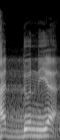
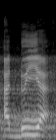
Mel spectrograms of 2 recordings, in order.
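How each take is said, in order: First: The n is pronounced clearly before the y. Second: The n merges into the following y. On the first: The speaker calls it right. "dibacanya tetap izhar" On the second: The speaker calls it wrong. "tidak dibaca"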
